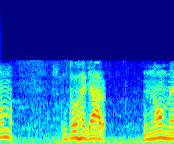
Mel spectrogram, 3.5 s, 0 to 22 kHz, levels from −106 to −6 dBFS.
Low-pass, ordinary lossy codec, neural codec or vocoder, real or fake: 7.2 kHz; AAC, 16 kbps; none; real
